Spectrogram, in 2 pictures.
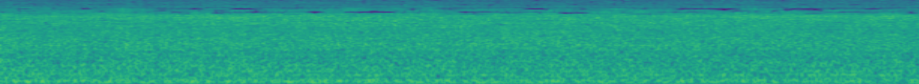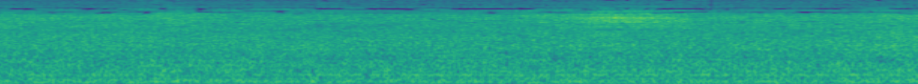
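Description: Steady road and engine noise inside a moving car's cabin, a low, even rumble.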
